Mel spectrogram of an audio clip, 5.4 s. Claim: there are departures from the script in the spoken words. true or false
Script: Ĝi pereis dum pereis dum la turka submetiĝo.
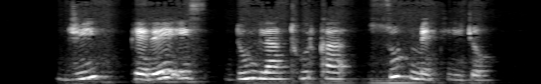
true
